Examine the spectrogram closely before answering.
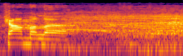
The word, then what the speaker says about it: Kamala: Kamala. Nobody treated He did pronounce her name right for the first time.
